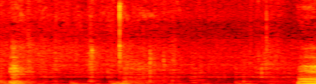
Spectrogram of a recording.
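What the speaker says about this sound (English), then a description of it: "Okay, and now I'm going to stir it all up." Baked bean sauce and hot dogs get stirred in a Ninja Foodi, soft scraping stirs over a low simmering sizzle, quiet and close.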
